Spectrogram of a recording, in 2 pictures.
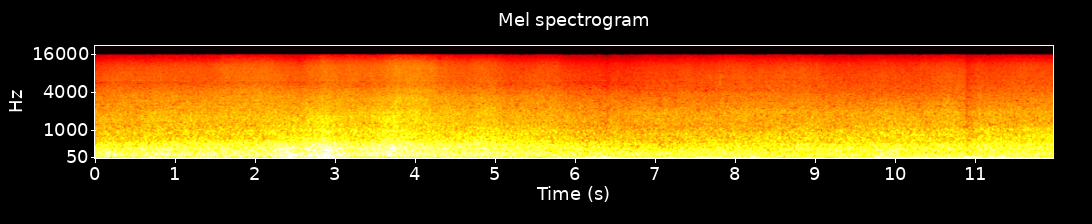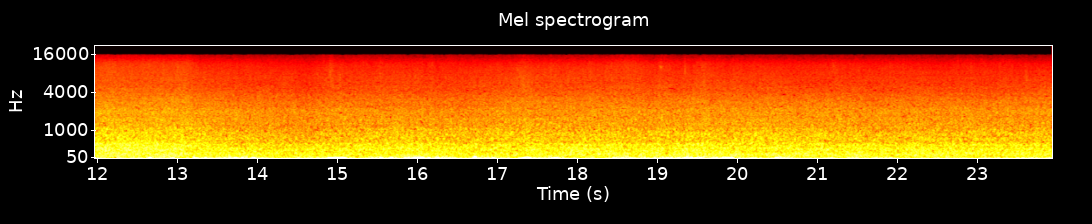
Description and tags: Wave Mallorca 4 IBSP2
16 selections from field recordings of waves captured on Mallorca March 2013.
Recorded with the built-in mics on a zoom h4n.
post processed for ideal results.
athmosphere, field, field-recording, mallorca, mediterranean, nature, recording, water, waves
